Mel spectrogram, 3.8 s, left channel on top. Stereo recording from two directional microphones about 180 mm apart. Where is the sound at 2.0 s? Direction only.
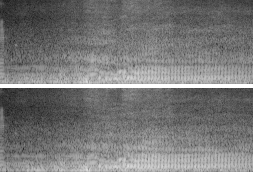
55° right (ahead or behind).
